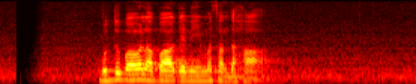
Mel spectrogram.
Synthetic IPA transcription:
bud̪ubaʋəlabaːɡæniːməsand̪əɦa̰ː

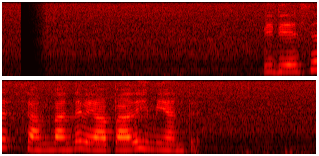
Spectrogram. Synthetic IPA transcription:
ʋid̪ijəsəsamband̪əʋejaːpaːləɦimijant̪ə

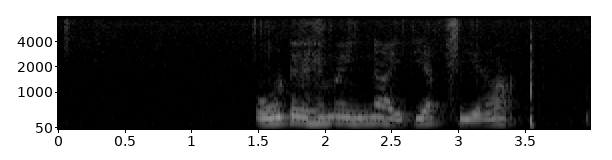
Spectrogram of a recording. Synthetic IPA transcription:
oːʈəeɦeməinːəːjt̪ijak̚t̪ijenəʋa

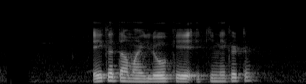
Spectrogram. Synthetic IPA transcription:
eːkət̪amajloːkejəʔekinekəʈə

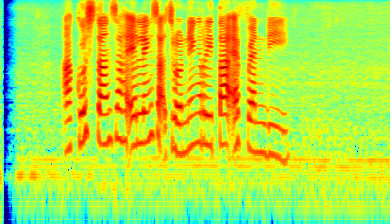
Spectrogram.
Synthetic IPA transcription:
ʔaɡ̥ʊ̤st̪ansaɦelɪŋsa̰ʔd̥ʒ̥ɾo̤nɪŋrit̪aʔɛfɛndi

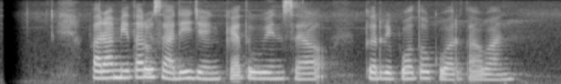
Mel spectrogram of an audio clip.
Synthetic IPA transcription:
paɾamit̪aɾusadid͡ʒəŋkɛ̰t̪winsɛlkɨrdipɔt̪ɔkuwart̪a̰wan

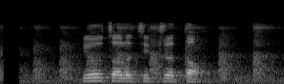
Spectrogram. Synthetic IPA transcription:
jot͡sʌlʌt͡sit̪rʌt̪ʌ

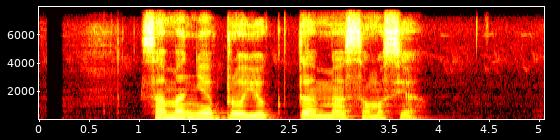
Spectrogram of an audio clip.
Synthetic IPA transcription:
samanjʌprʌjoɡt̪ama̰sʌmʌsja̰

